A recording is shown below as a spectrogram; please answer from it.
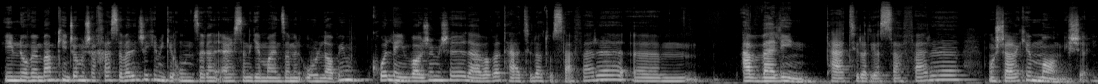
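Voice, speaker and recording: A language teacher giving a casual online lesson, reading short phrases aloud and then explaining each one at length while talking to the students as "kids". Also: mid-range voice. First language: Persian.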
